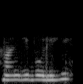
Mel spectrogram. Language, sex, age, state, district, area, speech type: Hindi, female, 18-30, Uttar Pradesh, Chandauli, urban, conversation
